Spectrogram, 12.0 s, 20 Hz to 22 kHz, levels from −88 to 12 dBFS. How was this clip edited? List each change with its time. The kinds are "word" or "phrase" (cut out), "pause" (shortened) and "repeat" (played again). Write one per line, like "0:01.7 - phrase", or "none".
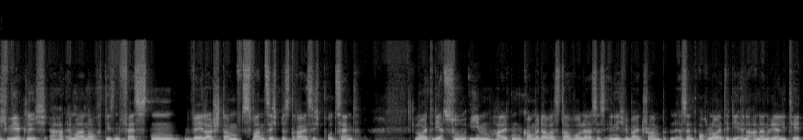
0:01.0 - word
0:03.6 - word
0:06.6 - word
